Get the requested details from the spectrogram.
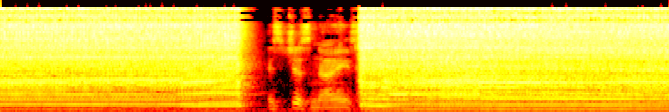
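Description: A power drill whirs steadily, drilling into wood.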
